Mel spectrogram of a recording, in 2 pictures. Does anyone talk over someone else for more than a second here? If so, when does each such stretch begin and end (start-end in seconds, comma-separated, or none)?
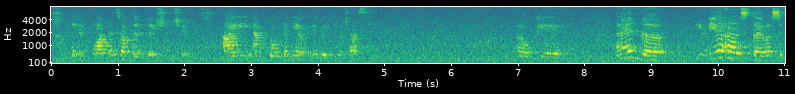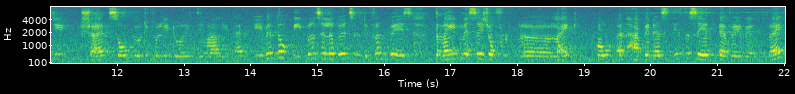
none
